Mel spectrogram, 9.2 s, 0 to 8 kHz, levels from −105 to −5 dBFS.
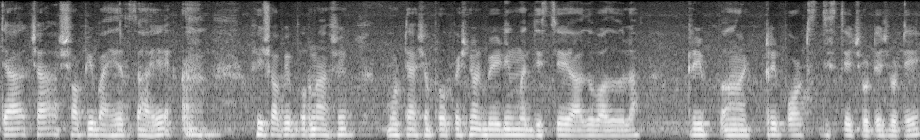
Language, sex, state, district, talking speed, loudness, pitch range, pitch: Marathi, male, Maharashtra, Aurangabad, 145 wpm, -15 LUFS, 110-125 Hz, 115 Hz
